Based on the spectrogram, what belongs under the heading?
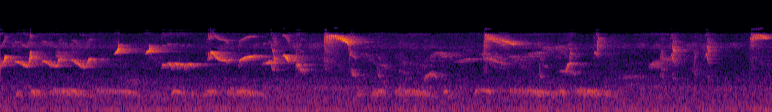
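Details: An Oriental magpie-robin (Copsychus saularis) sings a rich, varied run of clear whistles and sweet warbled phrases, rising and falling with quick trills, over a faint low hum.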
